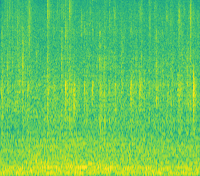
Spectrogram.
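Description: Takoyaki sizzling in oil in a takoyaki pan on a gas burner: a steady crackle of many small pops.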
